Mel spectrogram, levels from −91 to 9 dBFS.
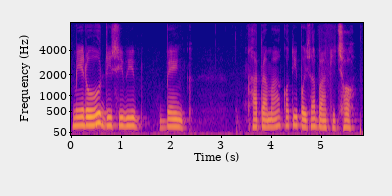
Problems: background sounds at intervals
